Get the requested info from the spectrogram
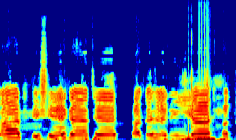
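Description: A young girl singing a Bengali Islamic gazal unaccompanied, in short sung phrases, with bursts of low rumble beneath her voice that are loudest near the end.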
